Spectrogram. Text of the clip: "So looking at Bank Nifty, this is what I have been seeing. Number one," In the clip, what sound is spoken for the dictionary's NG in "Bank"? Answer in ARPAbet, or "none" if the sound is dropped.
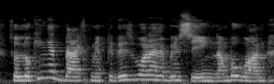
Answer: none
